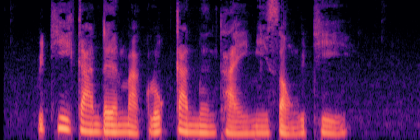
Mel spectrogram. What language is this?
Thai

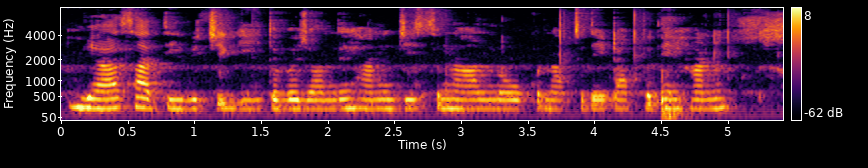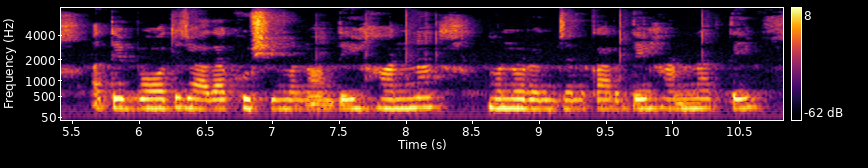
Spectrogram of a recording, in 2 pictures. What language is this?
Punjabi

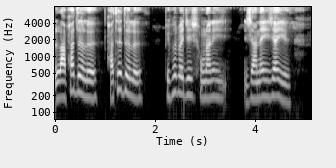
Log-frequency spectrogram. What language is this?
Bodo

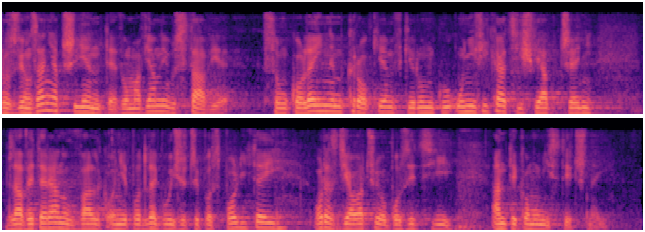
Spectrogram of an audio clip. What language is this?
Polish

